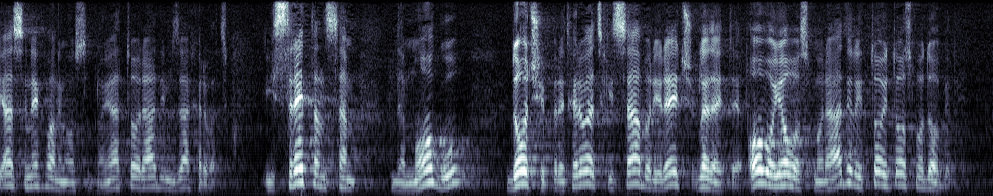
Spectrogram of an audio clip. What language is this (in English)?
Croatian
